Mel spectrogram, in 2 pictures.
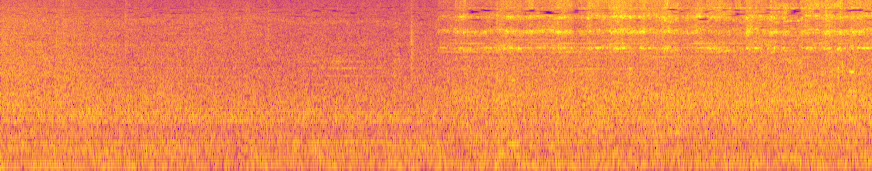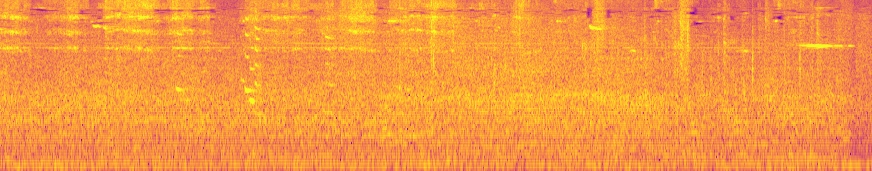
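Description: A car engine hums as a car drives slowly past.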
